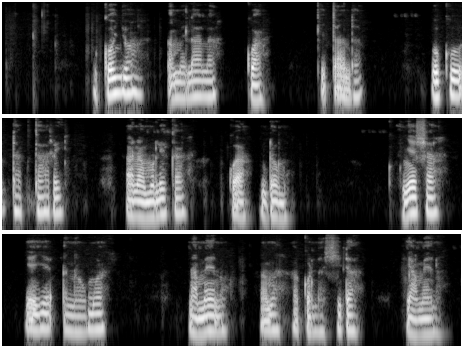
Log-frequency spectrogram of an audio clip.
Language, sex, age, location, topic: Swahili, male, 18-24, Nakuru, health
